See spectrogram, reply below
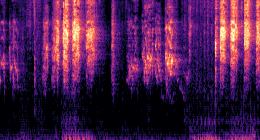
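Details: Several budgerigars in an aviary chattering: continuous overlapping buzzy chirps and squawks, dense and busy throughout, with a low rumble underneath.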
